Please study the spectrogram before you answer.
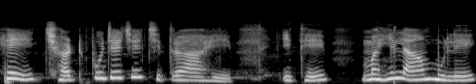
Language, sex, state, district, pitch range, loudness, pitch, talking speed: Marathi, female, Maharashtra, Gondia, 190-265 Hz, -16 LUFS, 220 Hz, 100 wpm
